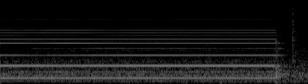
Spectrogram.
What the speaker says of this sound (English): When we get to the D string sounds a little bit higher, sounds like this.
